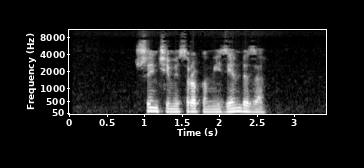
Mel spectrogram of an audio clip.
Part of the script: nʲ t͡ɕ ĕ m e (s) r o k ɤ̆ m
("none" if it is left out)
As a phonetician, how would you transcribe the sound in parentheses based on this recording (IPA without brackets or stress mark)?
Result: s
